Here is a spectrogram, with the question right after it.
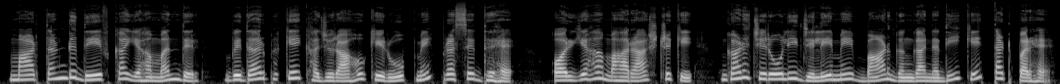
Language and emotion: Hindi, neutral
